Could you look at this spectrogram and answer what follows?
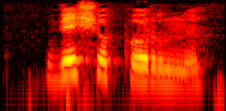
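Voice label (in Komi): "весьӧпӧрны", Komi, female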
